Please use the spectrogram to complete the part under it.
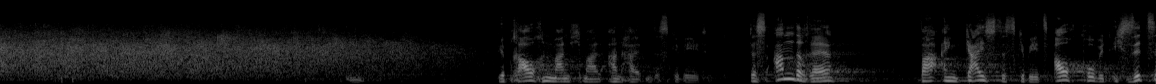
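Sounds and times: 
audience applause: 0.0 - 4.8
speech: 5.0 - 8.6, 9.2 - 11.5.

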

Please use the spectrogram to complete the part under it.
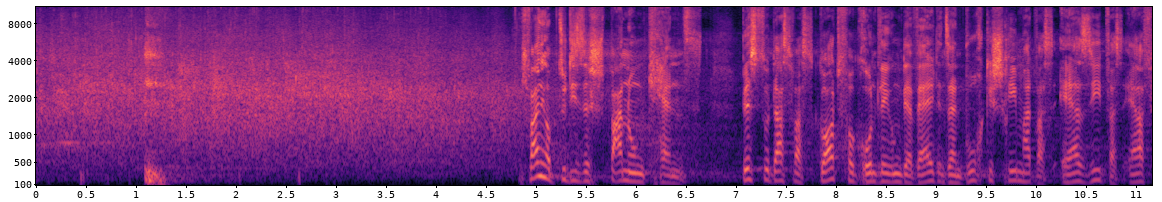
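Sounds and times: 
audience applauding: 0.0 - 5.5
speech: 1.1 - 1.4, 4.8 - 11.1.

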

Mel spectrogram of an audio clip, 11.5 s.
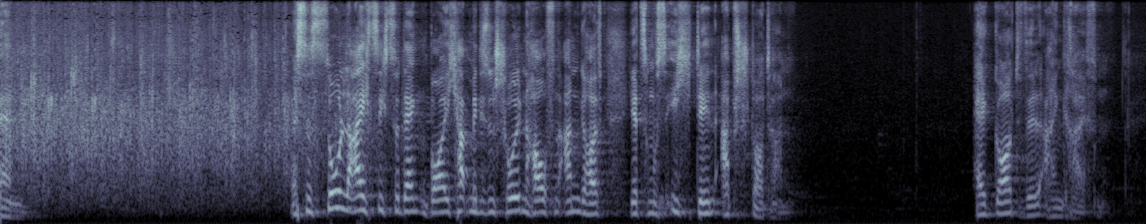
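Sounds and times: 
audience applause: 0.0 - 4.3
speech: 2.9 - 8.0, 9.8 - 11.1.

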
